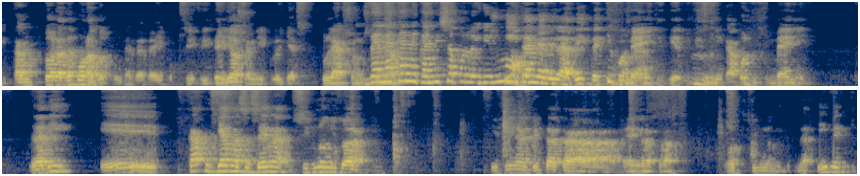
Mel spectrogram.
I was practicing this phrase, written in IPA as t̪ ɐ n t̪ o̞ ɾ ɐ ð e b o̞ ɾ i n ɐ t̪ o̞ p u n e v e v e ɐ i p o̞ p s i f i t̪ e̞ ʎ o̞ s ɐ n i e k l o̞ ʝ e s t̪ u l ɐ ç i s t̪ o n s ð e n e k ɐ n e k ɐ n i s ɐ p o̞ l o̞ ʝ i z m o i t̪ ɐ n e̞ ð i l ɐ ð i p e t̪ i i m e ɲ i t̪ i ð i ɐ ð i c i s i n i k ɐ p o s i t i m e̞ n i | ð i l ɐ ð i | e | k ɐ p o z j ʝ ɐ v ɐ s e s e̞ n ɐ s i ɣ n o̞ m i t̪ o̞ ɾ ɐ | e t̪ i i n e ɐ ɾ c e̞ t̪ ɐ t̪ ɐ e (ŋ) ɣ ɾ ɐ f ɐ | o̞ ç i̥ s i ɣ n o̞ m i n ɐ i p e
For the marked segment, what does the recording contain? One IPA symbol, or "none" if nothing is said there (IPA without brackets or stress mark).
ŋ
